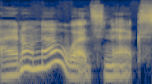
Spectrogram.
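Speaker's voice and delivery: odd, weird, lazy-sounding put-on delivery. Retelling own past reply about what comes next: put-on weird lazy tone. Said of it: "I got into this really weird, like, lazy".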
